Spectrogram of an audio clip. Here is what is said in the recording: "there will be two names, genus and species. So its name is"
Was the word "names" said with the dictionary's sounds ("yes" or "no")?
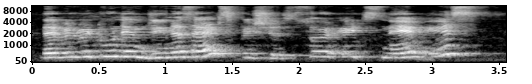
no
